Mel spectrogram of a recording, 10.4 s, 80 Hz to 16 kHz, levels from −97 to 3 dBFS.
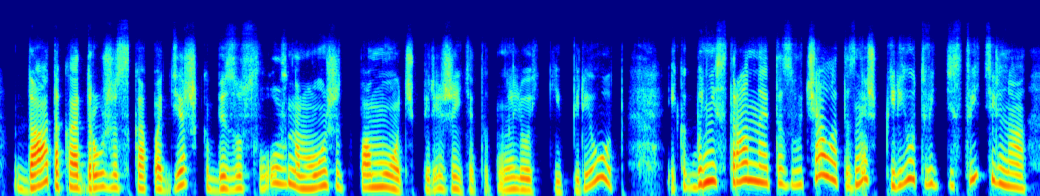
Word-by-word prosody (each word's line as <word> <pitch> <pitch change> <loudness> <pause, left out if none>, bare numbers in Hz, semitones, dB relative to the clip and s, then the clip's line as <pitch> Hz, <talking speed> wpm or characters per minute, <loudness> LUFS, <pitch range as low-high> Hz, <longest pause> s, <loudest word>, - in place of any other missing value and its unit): Да, 200 - +7
такая 205 -6 +3
дружеская 190 -1 -1
поддержка, 180 +3 -2
безусловно, 185 +7 -3
может 200 +2 0
помочь 195 -5 +2
пережить 170 +1 -6
этот - - -14
нелегкий 165 -4 -4
период. 225 - -3 0.4
И - - -10
как 220 - -10
бы 240 +5 +1
ни 290 +2 +7
странно 285 +2 +3
это 255 -1 -2
звучало, 315 - +1
ты - - -9
знаешь, 270 +7 -2
период 255 +8 -1
ведь, 240 -2 -7
действительно, 250 - -2
210 Hz, 135 wpm, -24 LUFS, 185-255 Hz, 0.4 s, Да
